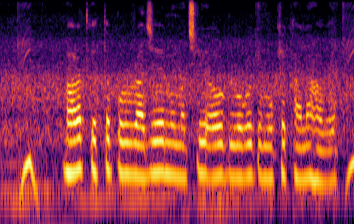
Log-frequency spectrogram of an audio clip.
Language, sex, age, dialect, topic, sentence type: Bhojpuri, male, 25-30, Northern, agriculture, statement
